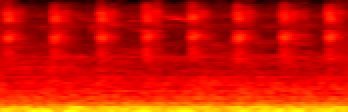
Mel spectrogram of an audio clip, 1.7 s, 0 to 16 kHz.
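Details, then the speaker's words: 5 kW Chinese diesel heater with new ultra-quiet fuel pump, running at full speed: soft light ticks four to five times a second over low heater rumble, quieter and less metallic; normal metering-pump ticking. "still heit that tick tick tick but it's so much quieter sounds less metallic in a way"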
